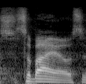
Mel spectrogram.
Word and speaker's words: Ceballos: Ceballos is how it's pronounced, with 2.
